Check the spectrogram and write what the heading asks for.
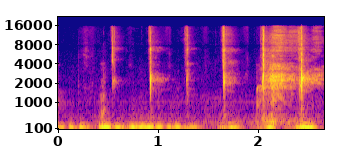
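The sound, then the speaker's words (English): A handful of sharp jazz finger snaps, given as a round of applause, spaced about a third of a second apart, then a quicker cluster of snaps at the end, all over a low steady hum. “jazz snapped.”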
